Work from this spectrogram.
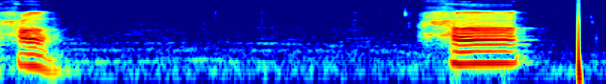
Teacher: جیم، ہا، ہا، حلق کے تین حصے ہوتے ہیں، ایک وہ جو منہ کی طرف ہوتا ہے گلے کی طرف، ایک سینٹر کا حصہ ہوتا ہے اور ایک سینے کی طرف حصہ ہوتا ہے۔ ہا، حلق کے جو درمیانی حصہ ہے وہاں سے ہا ادا ہوگا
